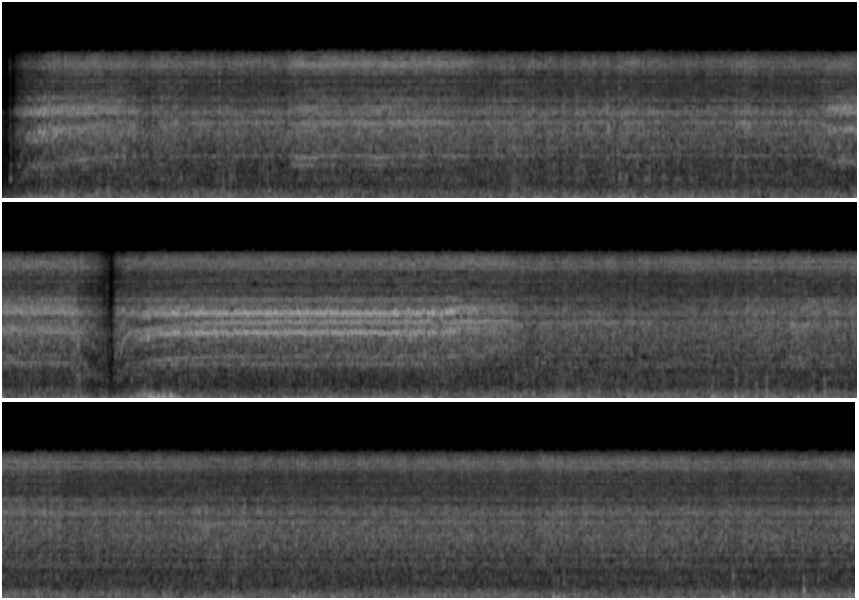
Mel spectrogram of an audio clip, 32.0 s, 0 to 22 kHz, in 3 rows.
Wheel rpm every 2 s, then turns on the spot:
110, 230, 230, 230, 230, 220, 150, 210, 220, 230, 230, 230, 230, 230, 230, 230.
none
